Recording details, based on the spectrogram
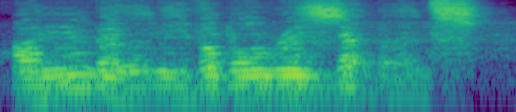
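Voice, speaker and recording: A man reading a horror story in a theatrical, ominous way, with deliberate emphasis. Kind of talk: dramatic bedtime horror story narration. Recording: roomy echo, distant, music behind. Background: music bed.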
